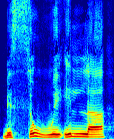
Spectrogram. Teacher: الوجه الثاني عن قالون وعن البزي أن نقول بالسوء إلا بواو مشددة، بواو مشددة، يعني نقول نبدل الهمزة واو وندغم الواو في الواو فيصير نطق بواو مشددة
